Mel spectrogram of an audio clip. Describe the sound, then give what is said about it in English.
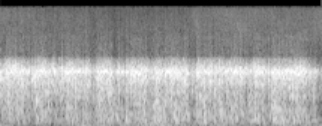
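A radio call-in listener rattles a junk drawer holding pictures, old birthday cards, books, pens, pencils, chapstick, batteries, old makeup and a pacifier: a dense, continuous jangle heard over a thin, band-limited phone line, staying loud and steady with no voices. “Let's hear your junk drawer. Rattle it around.”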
